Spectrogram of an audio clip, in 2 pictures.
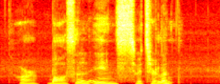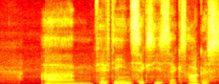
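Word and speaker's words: Basel: files than necessary okay this one is in bosel in Switzerland that's actually how they say it they have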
